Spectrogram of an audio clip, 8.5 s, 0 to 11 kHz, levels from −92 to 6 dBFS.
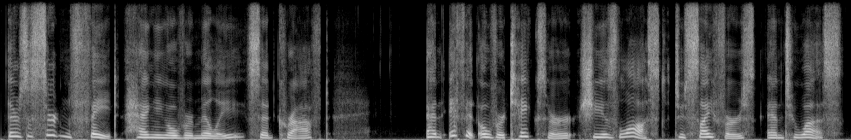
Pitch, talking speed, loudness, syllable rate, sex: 220 Hz, 160 wpm, -18 LUFS, 4.6 syllables/s, female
